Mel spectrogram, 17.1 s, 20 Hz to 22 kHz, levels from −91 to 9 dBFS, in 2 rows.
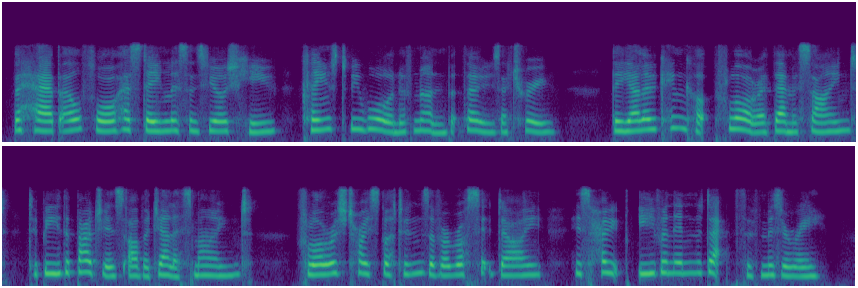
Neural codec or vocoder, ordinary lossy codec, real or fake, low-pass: codec, 16 kHz, 0.8 kbps, ZipCodec; Opus, 24 kbps; fake; 7.2 kHz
